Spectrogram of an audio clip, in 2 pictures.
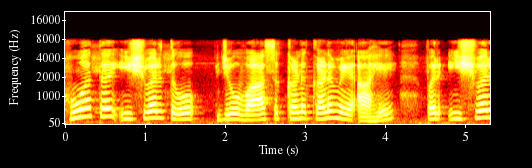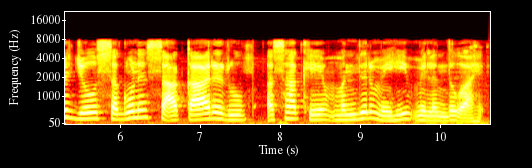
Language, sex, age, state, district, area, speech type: Sindhi, female, 45-60, Delhi, South Delhi, urban, spontaneous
